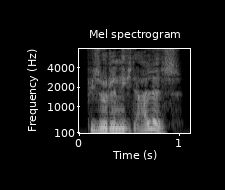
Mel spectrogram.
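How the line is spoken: Calling out. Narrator (German): rief Lewin

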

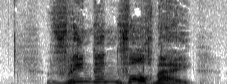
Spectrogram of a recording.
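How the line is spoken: Calling out. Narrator (Dutch): riep René Grotebol

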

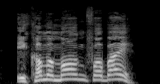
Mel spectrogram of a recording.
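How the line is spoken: Calling after someone. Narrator (German): rief Stepan Arkadjewitsch ihm nach

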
